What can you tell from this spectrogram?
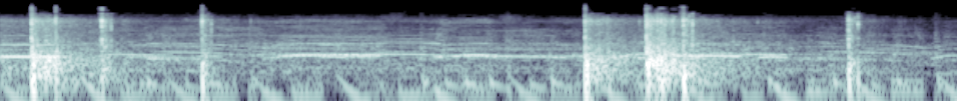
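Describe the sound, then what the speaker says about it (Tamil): Fireworks bursting over Ayodhya during a night celebration, several sharp cracks and booms scattered irregularly over a few seconds amid crackling and a faint background of voices. "இதேபோல் அயோத்தியில் வான வேடிக்கைகளும் நிகழ்த்தப்பட்டன."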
